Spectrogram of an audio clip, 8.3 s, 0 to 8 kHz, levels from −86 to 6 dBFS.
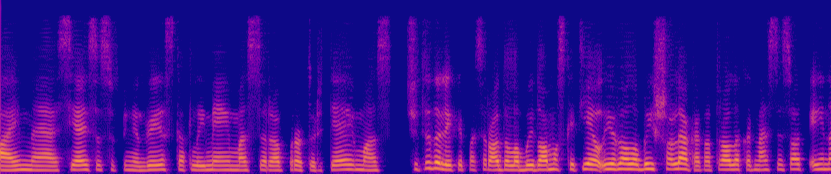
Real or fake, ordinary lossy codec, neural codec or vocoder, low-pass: fake; MP3, 64 kbps; codec, 16 kHz, about 1 kbps, DyCAST, with the encoder's durations; 7.2 kHz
